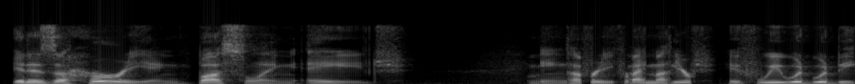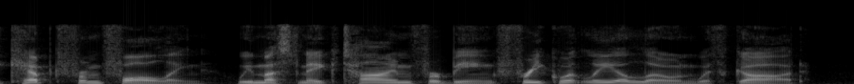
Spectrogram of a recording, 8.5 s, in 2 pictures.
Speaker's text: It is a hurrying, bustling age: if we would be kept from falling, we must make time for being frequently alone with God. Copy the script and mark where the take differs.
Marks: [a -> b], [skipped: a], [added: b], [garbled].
It is a hurrying, bustling age: [garbled] if we would [added: would] be kept from falling, we must make time for being frequently alone with God.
